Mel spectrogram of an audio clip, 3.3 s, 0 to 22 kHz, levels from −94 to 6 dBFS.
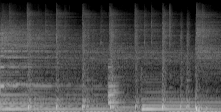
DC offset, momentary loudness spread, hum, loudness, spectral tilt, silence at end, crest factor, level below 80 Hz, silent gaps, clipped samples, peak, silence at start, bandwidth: under 0.1%; 6 LU; none; -30 LUFS; -5.5 dB/octave; 0 s; 18 dB; -44 dBFS; none; under 0.1%; -10 dBFS; 0 s; 16 kHz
